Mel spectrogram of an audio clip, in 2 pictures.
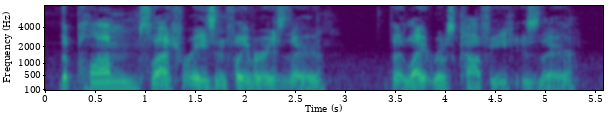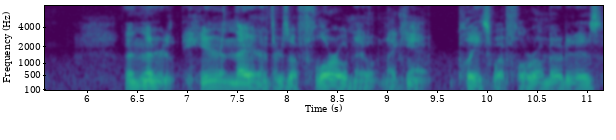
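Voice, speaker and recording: A man talks at a fairly slow pace in a dark, mellow tone. His pitch sits fairly low with ordinary variation. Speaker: cigar reviewer. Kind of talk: casual cigar review monologue. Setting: outdoors. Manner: halting, stumbling over words.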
